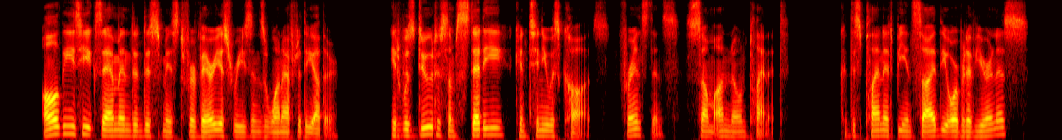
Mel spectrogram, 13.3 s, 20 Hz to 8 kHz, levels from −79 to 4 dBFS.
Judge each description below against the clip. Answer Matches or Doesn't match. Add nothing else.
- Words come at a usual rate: Matches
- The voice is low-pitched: Matches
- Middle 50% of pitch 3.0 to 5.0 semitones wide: Doesn't match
